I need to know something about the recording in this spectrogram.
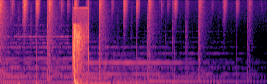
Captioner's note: thumps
